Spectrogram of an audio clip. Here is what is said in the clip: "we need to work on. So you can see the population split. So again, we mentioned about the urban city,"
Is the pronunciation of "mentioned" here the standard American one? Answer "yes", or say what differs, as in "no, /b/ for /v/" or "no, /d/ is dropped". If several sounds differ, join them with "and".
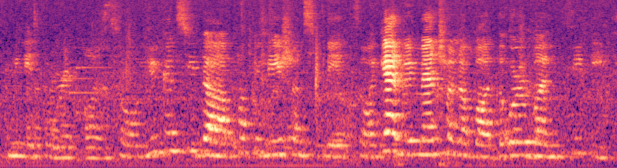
no, /d/ is dropped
